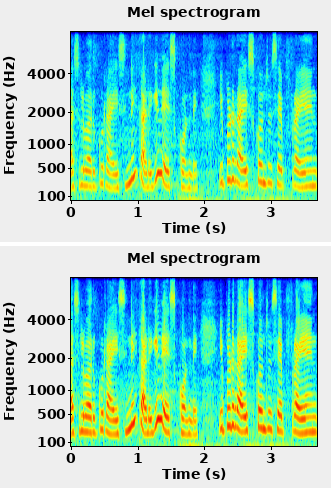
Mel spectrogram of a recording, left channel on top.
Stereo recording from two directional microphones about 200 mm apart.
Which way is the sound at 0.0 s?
30° right (ahead or behind).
